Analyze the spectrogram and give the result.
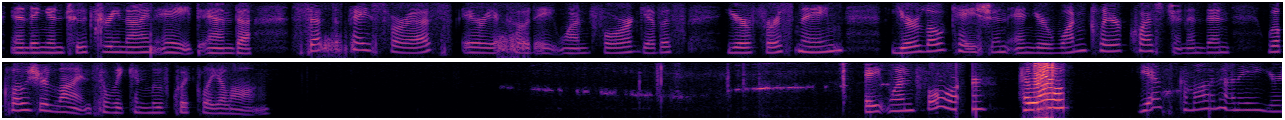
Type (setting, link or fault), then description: link, phone line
